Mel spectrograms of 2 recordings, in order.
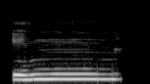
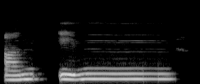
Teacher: make the nasal sound for two counts so the nasal sound part of this is the noon sound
